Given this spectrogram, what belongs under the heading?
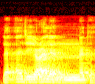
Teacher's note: ജീമിൻ്റെ സുക്കൂൻ ഖൽഖല സുഗ്റ നൽകി ഹറക്കത്ത് പോലെ ശബ്ദത്തെ ചലിപ്പിക്കണം.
